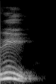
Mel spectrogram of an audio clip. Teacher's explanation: री होता है मूर्धन्य, मूर्धा के द्वारा।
